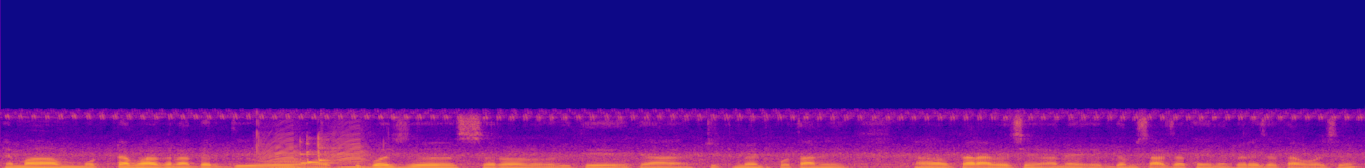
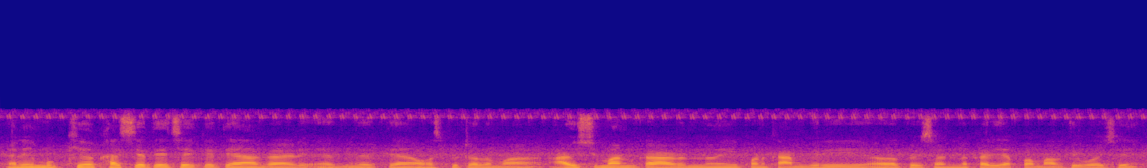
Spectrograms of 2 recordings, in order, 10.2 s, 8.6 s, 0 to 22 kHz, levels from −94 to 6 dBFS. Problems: constant background noise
